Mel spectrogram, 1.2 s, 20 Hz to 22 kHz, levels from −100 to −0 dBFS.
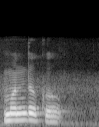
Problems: constant background noise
